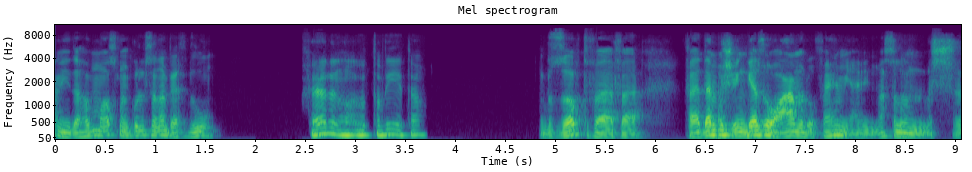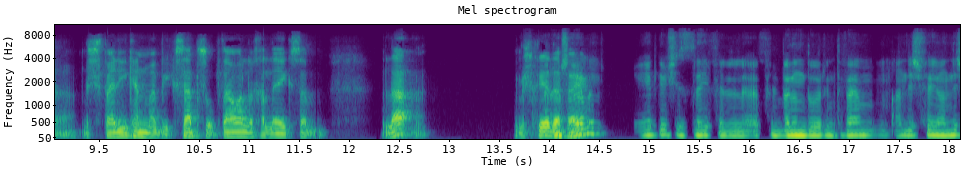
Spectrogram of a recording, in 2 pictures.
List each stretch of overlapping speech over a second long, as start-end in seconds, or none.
none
